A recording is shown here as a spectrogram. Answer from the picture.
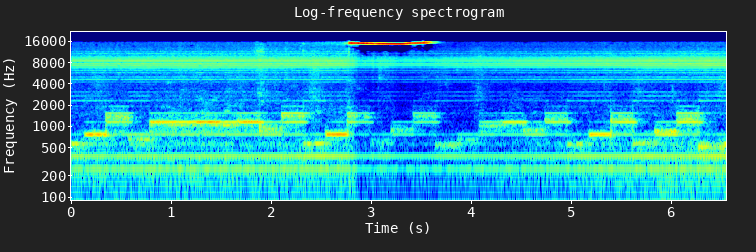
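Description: Modular synthesizer drone music: a quick stepping sequence of short electronic tones over a steady low drone. A brief very high whistle sounds about three seconds in, after which the overall level dips.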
